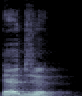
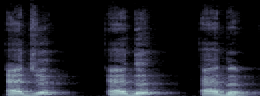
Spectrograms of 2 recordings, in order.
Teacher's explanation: mettez bien la qalqala sur le jim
